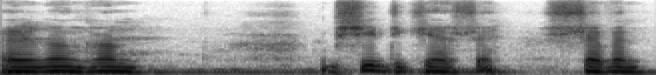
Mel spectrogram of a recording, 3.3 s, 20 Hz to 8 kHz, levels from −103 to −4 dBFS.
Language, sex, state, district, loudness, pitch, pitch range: Nagamese, male, Nagaland, Kohima, -15 LUFS, 120 Hz, 105-125 Hz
